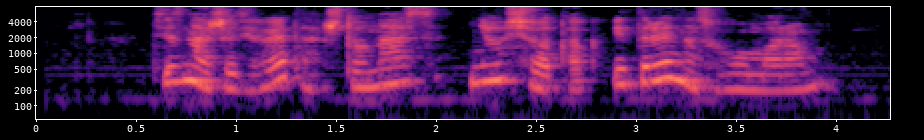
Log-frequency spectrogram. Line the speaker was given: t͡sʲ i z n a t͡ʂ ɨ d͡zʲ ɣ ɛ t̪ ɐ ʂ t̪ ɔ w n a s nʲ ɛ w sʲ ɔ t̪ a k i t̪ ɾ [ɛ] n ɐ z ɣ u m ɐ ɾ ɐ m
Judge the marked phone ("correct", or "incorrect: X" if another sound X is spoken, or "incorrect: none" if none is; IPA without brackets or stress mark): correct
